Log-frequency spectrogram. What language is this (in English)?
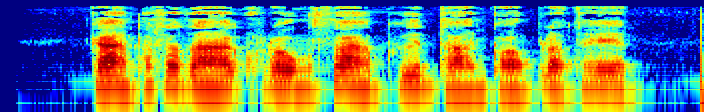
Thai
